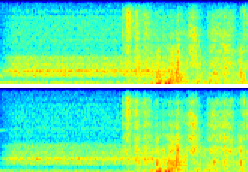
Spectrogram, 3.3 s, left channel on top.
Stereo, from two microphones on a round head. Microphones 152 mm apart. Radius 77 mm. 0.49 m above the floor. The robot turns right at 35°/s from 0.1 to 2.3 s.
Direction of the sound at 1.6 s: 15° right (ahead or behind).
